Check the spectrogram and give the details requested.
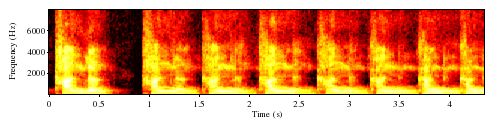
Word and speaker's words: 강릉: 강릉, 강릉. And you can make this again for yourself. If you don't know this, you forget this, try to say 강릉, 강릉, 강릉, 강릉, 강릉, 강릉, 강릉, 강릉, 강릉, 강릉, 강릉, 강릉, 강릉.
